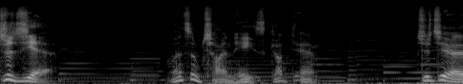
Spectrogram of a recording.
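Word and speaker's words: Jessie: It's obviously pronounced Jizye.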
